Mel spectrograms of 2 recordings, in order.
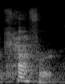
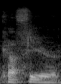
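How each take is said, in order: First: It is pronounced with a Southern American accent. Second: It is pronounced in a more Arabic way. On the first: "all my Arabic pronunciations are dreadfully southern" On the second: "I think they say kafir"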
